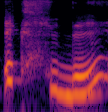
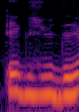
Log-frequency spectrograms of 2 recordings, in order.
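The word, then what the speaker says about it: exsudé: En effet, ça fait penser à la sudation, excudation, mais donc ça expliquerait pourquoi ça se prononce ainsi.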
